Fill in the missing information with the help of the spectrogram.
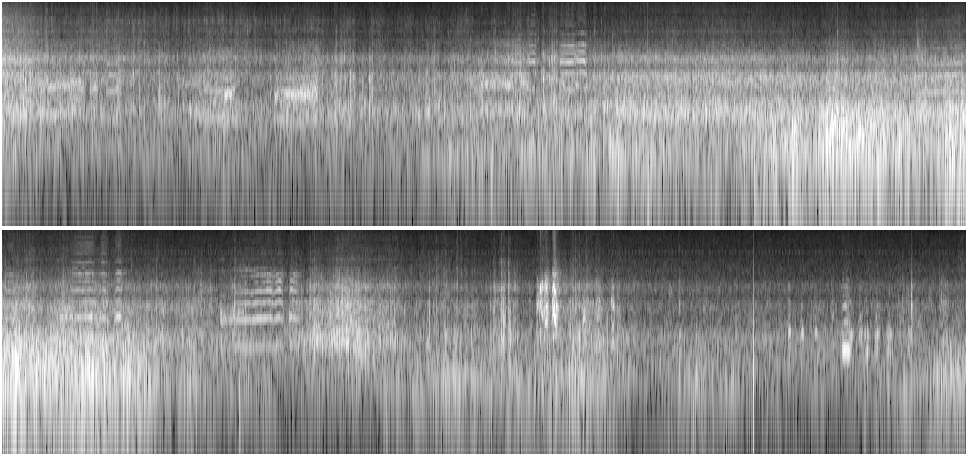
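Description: Chickens clucking and squawking in short calls, with a rush of poultry feed being poured from a bag into a metal can for a few seconds in the middle. A sharp knock near three-quarters of the way through.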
